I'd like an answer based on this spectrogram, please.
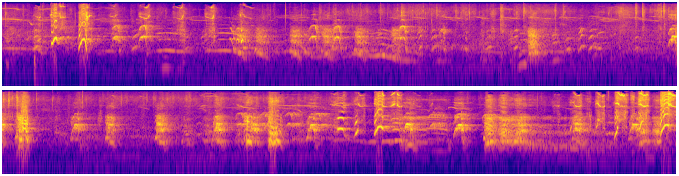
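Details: Yakutian Laika puppies give a busy run of high yips, squeaks and short barks that overlap throughout, with a human voice mixed in.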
